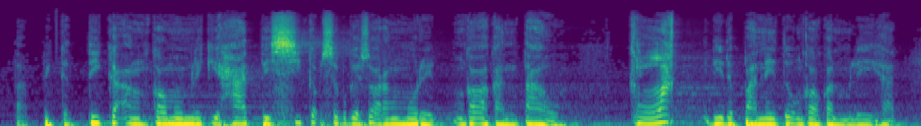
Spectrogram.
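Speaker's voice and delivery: ordinary delivery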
